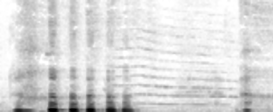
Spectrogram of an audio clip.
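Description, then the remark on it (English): Khaleesi the cat, upset at a closed door, meows in a rapid string of five or six short, insistent calls with a mid-pitched, strained tone, then goes quiet before one softer meow at the end. No one speaks. “And also pull at the door. Probably make noises.”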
